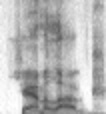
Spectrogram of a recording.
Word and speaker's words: Shamalov: So Ellen Catherine Shamala, is that the correct pronunciation? – Shamalov.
